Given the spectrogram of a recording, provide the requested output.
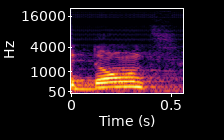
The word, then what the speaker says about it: don't: Alors, chers amis, le T de don't peut ne pas se prononcer. Si vous voulez sonner comme un anglophone, vous allez dire, vous n'allez pas prononcer la lettre T, vous allez dire I don't do my homework.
